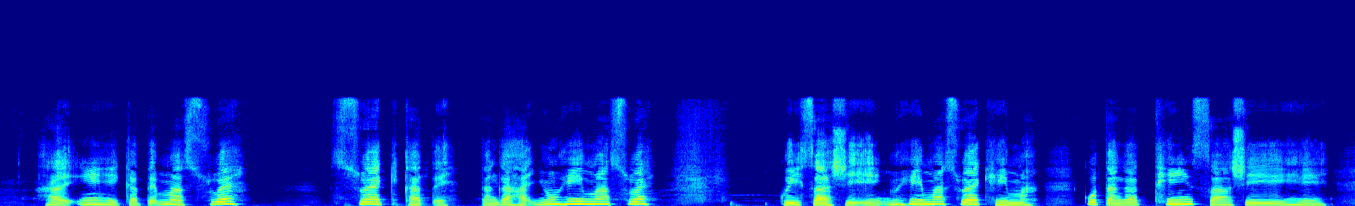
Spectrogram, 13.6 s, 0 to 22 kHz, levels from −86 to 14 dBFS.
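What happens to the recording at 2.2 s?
At 2.2 s the speech sounds rough and grainy, with a hiss-like haze filling the gaps between the voice's harmonics and nothing at all above 11.6 kHz. The damage is plainly audible and doesn't come and go; it runs through the whole clip. The likely cause is low-delay AAC compression of the AAC-ELD kind: its short frames resolve pitch harmonics poorly, and the coarseness fits a bitrate of roughly 32 kbps.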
